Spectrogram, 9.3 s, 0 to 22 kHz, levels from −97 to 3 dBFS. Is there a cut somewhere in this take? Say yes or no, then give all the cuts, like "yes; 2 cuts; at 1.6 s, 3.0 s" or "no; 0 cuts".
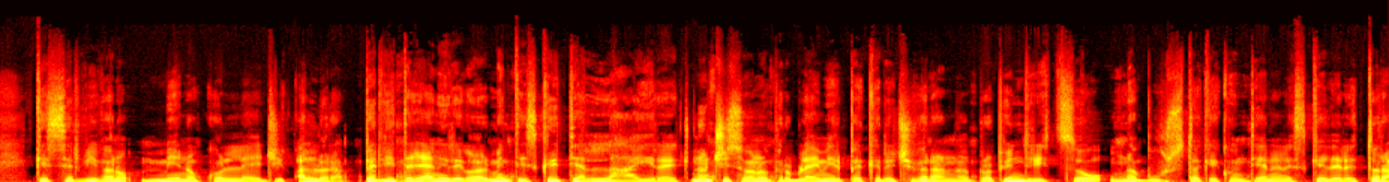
yes; 2 cuts; at 1.9 s, 4.5 s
